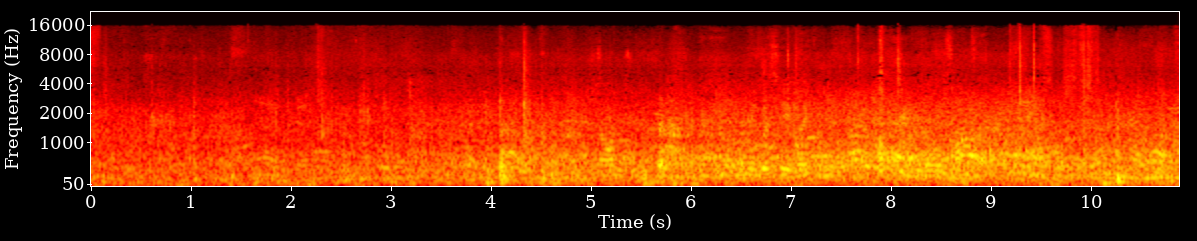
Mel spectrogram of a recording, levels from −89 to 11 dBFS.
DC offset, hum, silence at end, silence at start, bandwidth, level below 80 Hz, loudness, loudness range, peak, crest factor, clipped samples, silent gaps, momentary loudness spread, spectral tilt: under 0.1%; none; 0 s; 0 s; 16 kHz; -36 dBFS; -20 LUFS; 9 LU; 0 dBFS; 18 dB; under 0.1%; none; 12 LU; -5 dB/octave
